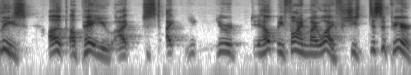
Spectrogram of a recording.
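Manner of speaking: high, loud, desperate, stumbling voice. Voicing a man in a town square begging adventurers for help: begging desperately. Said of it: "literally begging these people".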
